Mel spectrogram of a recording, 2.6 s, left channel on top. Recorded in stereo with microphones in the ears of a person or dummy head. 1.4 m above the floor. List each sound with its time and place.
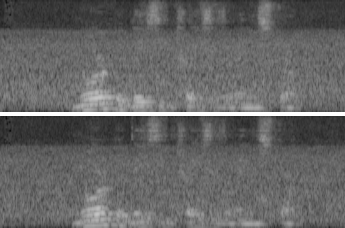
0.5 s a man speaking: 20° left (ahead or behind), 2 m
